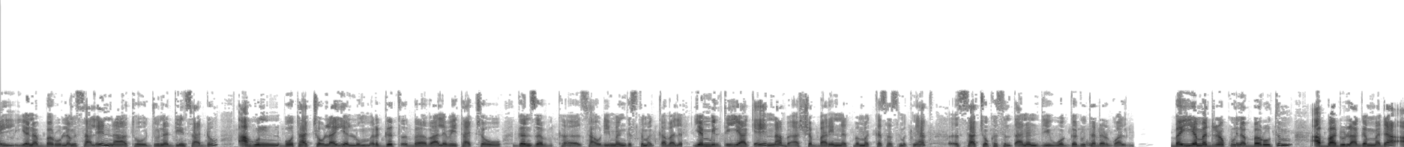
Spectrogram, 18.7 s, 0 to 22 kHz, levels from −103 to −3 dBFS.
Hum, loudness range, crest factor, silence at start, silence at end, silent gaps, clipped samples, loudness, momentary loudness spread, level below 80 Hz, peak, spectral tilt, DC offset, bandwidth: none; 6 LU; 22 dB; 0 s; 0 s; 15.38-15.61 s; under 0.1%; -25 LUFS; 9 LU; -62 dBFS; -4 dBFS; -5 dB/octave; under 0.1%; 8.4 kHz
